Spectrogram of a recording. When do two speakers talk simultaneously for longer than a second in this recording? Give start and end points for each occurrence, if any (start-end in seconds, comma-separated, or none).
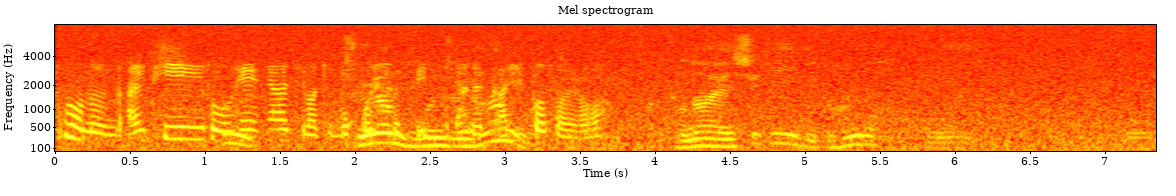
1.9-3.7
